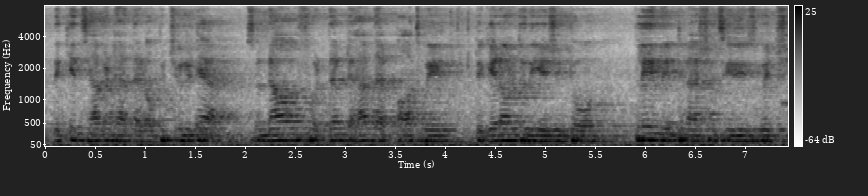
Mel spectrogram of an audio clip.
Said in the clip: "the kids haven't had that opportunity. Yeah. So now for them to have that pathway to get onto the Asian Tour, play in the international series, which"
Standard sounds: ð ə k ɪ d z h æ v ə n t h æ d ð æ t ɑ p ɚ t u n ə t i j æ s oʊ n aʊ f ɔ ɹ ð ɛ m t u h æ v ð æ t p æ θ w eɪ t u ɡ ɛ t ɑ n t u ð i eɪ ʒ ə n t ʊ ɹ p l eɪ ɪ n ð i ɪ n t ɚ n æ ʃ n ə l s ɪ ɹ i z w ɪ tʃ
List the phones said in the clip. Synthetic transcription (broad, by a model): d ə k ɪ d z h æ v ə n t h æ d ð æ t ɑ p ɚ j u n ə t i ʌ s oʊ n aʊ f ɔ ɹ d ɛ m t u h æ v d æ t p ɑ t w eɪ t u ɡ ɛ t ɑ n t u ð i eɪ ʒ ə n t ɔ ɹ p l eɪ ɪ n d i ɪ n t ɚ n æ ʃ n ə l s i ɹ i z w ɪ tʃ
